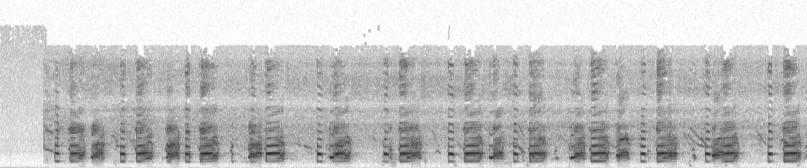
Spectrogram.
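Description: A guinea fowl calls, played back from a video. Many harsh, rapid two-part calls repeat in a steady, insistent rhythm. They are fairly faint and heard alone.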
